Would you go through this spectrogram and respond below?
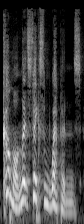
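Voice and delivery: put-on keen boyish excitement; excited. A narrator's reading. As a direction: urge a friend into the adventure. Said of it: "he said excitedly".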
